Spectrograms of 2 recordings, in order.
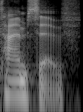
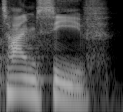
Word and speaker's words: Time Sieve: looking at it but I'm pretty sure it's pronounced time save it's not time sieve like C as in like Spanish for yes and then Eve like like the eve of no New Year's either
